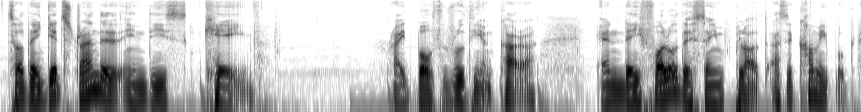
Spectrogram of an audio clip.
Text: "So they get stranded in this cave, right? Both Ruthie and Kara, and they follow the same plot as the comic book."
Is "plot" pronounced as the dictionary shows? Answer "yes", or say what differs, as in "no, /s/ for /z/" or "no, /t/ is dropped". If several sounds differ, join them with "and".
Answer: yes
